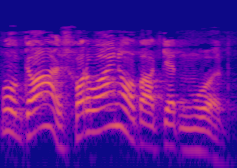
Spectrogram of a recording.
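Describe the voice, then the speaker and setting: An actor playing a lazy, grumbling American teenage son in a vintage radio sitcom. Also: male voice, high-pitched, very animated, moderate pace. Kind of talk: 1940s-50s radio sitcom acting. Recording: muffled, noisy vintage radio recording with clicks.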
